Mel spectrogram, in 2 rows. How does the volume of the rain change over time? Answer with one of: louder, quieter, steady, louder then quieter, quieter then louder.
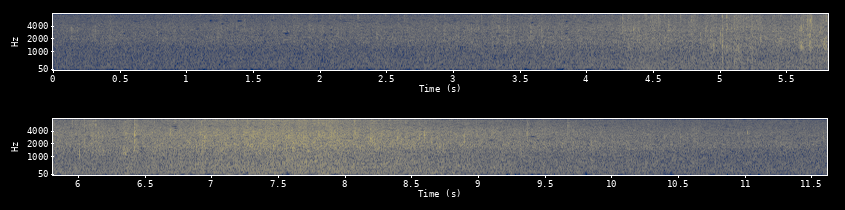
louder then quieter.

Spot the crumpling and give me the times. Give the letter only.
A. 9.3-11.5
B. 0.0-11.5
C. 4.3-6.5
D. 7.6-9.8
C.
